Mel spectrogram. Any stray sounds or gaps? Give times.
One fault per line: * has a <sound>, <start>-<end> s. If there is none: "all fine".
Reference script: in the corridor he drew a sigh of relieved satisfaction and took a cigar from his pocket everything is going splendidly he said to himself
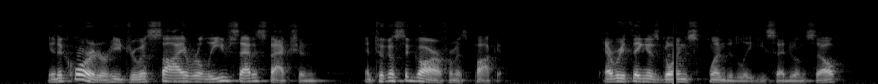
* has a dropout, 6.7-6.8 s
